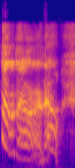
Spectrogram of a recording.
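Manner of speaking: high, panicky, near-crying dithering. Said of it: "And I'm like".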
